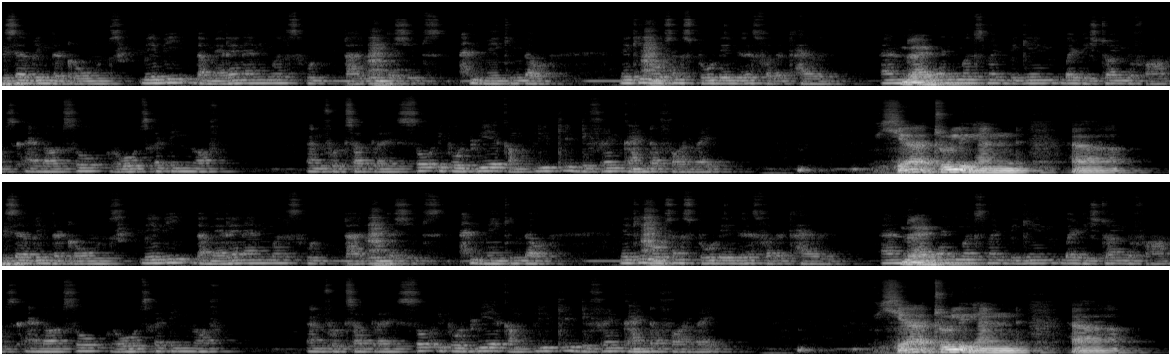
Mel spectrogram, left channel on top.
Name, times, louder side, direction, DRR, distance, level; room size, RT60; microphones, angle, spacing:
voice 1, 0.0-5.4 5.8-5.9 6.2-8.3 8.8-13.8 14.7-18.8, left 1 dB, 10° left, -5 dB, 1.5 m, -32 dB
voice 2, 3.2-3.9 4.6-5.1 5.8-6.6 9.0-9.4 17.9-18.1 20.1-22.8, left 1 dB, 10° right, -3 dB, 0.9 m, -21 dB
5.6 x 2.5 x 2.7 m, 0.64 s
head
